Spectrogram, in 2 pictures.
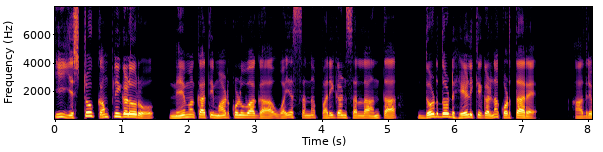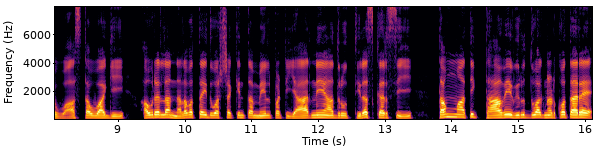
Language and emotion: Kannada, disgusted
